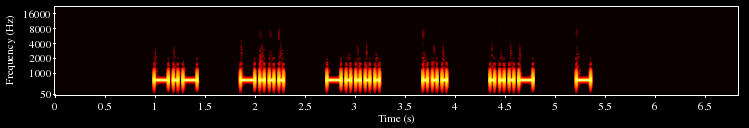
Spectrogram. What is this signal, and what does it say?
Morse code, heard as a keyed tone, about 25 wpm, spaced as for 14 wpm, 700 Hz. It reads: KB6SVT
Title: USA Call Signs - 6 Characters - 3x Character Spacing - 25wpm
